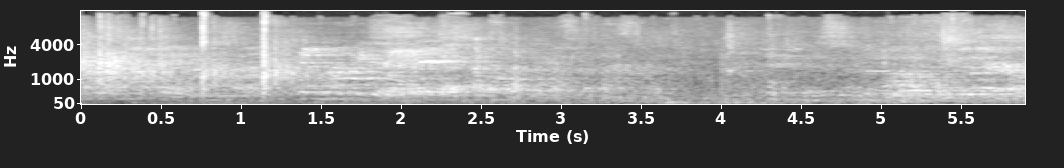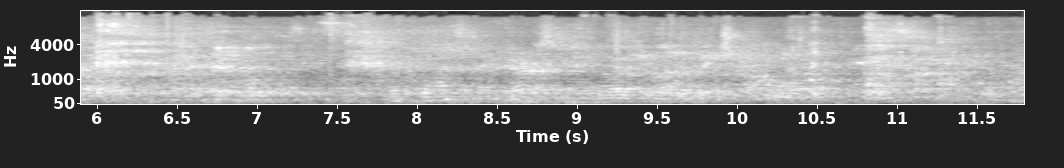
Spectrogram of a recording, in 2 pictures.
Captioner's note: applause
